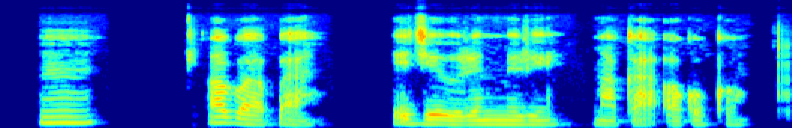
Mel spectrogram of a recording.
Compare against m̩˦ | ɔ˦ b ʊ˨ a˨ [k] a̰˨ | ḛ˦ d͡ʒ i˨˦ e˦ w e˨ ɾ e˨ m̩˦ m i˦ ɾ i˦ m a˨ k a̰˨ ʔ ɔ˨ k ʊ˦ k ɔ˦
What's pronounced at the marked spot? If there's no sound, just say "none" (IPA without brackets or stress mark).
k͡p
